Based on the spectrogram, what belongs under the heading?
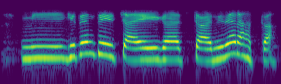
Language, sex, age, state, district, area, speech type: Marathi, female, 18-30, Maharashtra, Wardha, rural, conversation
